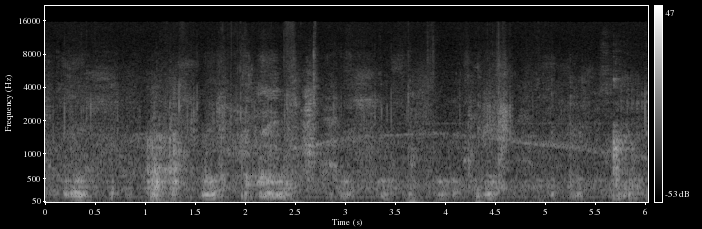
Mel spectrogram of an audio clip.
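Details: Two dogs at play, Bubba, a two-year-old American Bulldog, and Ruby, a five-month-old Dogue de Bordeaux, breathing in quick, rhythmic puffs roughly twice a second, with a faint steady whistling tone running behind them.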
